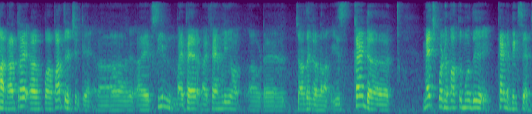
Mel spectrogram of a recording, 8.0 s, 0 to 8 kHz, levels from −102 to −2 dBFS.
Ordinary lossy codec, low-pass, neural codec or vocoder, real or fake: none; 7.2 kHz; vocoder, 22.05 kHz, 80 mel bands, WaveNeXt; fake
